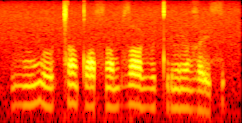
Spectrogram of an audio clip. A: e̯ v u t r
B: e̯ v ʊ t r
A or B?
B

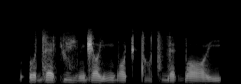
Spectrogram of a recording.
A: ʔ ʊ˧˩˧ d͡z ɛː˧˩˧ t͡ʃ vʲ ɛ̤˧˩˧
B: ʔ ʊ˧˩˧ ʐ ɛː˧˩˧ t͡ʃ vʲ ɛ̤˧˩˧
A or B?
A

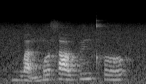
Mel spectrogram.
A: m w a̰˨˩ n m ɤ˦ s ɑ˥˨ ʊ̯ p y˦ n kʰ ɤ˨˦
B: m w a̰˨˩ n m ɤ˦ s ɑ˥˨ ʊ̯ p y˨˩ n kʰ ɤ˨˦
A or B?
A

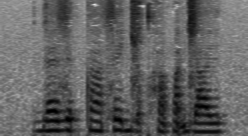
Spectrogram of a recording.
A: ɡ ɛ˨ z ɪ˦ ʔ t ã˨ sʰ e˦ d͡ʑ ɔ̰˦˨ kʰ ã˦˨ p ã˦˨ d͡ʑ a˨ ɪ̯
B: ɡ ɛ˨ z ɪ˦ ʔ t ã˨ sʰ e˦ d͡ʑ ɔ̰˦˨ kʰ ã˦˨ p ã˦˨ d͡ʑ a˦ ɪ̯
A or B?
A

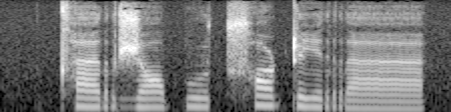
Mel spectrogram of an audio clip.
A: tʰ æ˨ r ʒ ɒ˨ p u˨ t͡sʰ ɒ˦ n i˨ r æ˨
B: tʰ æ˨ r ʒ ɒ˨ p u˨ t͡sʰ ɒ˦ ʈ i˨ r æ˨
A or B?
B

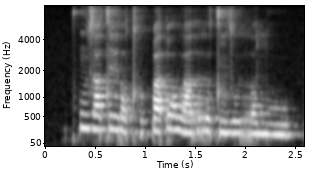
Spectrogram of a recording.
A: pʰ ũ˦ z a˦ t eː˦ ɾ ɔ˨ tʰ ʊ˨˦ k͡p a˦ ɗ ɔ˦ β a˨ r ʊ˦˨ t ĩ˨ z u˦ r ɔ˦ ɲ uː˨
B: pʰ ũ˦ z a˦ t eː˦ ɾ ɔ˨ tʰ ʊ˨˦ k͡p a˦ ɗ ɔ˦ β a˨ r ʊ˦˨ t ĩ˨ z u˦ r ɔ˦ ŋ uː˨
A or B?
A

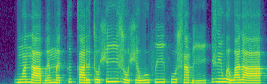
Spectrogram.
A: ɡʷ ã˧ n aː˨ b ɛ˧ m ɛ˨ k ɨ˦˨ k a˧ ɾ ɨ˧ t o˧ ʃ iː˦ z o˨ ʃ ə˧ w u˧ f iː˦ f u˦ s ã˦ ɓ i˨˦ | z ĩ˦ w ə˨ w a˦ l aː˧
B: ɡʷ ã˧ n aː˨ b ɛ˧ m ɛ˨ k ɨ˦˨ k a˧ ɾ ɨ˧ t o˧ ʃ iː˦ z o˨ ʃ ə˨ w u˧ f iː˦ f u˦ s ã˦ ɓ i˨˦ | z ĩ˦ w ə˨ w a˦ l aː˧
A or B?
B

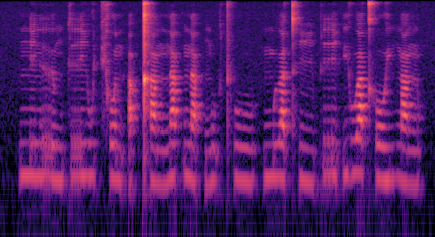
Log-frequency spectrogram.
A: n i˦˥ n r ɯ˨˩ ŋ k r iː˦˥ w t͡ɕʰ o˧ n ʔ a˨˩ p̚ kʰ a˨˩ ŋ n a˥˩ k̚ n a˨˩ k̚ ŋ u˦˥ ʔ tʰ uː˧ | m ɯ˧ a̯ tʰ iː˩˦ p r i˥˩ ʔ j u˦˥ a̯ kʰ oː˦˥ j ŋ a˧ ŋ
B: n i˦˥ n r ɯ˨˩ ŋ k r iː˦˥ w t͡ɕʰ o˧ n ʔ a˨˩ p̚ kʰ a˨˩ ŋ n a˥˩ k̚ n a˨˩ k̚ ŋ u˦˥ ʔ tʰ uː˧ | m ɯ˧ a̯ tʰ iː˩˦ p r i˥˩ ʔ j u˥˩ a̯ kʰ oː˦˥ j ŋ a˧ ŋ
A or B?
B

